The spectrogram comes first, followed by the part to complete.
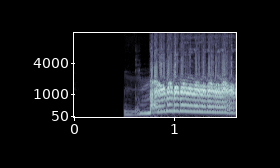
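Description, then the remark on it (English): A voice imitates an old sea lion's roar, "Brrrr!": after a brief pause, a loud, rumbling growl rises and holds steady for about a second, rough and strongly voiced. “"Brrrr!" roared the sea lion, shaking his whiskers from side to side.”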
